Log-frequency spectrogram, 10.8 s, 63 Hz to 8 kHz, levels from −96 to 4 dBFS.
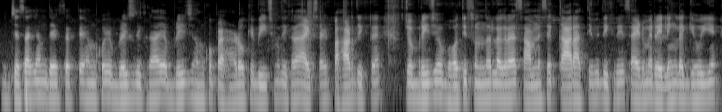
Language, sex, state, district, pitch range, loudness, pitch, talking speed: Hindi, male, Uttarakhand, Uttarkashi, 110-115 Hz, -28 LUFS, 115 Hz, 295 wpm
